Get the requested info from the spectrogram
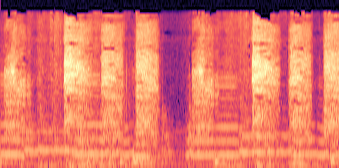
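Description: About seven short, harsh squawking calls from caged birds, coming at uneven intervals, over background music with long held notes.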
